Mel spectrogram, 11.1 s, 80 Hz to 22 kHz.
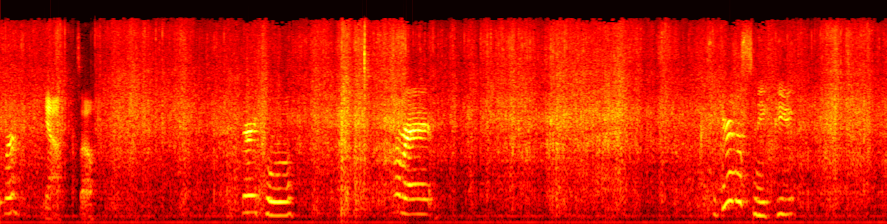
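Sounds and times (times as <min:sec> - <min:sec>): plastic bag and paper crinkling: 0:00.0 - 0:11.0.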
